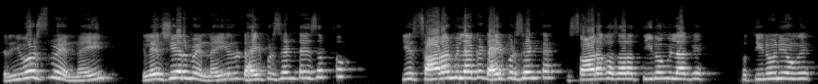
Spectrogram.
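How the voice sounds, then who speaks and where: Man, very high voice, teacher, exam coaching for kids, answers his own questions, repeats key words, fatherly. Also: fairly quick. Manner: calls students "beta" in a fatherly way. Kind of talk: exam-prep lesson for children.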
